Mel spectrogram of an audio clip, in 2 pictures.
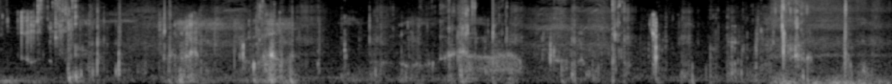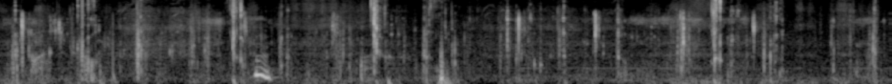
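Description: People chew crunchy fruity candies, producing many irregular, fairly quiet crunches and bites with soft mouth noises between them.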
